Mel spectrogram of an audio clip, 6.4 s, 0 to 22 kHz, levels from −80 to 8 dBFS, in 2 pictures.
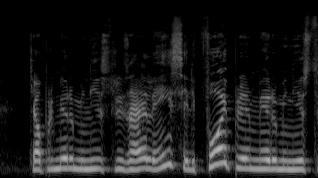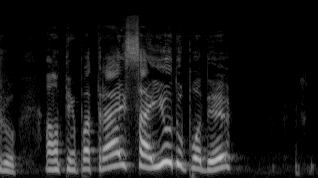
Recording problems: none

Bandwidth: 15 kHz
